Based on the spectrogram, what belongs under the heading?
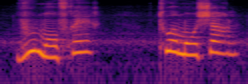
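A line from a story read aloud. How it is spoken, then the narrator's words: Exclaimed. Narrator (French): s'écria-t-elle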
